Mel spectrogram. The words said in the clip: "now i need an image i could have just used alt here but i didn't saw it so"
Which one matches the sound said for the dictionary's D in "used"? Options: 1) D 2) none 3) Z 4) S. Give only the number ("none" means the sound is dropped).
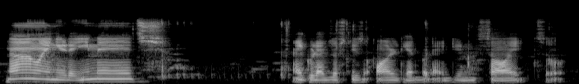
2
